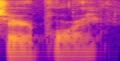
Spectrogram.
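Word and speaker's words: Cierpiot: We say it's Sirpoy. Sirpoy.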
